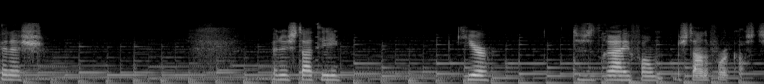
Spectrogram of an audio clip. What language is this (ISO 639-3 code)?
nld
